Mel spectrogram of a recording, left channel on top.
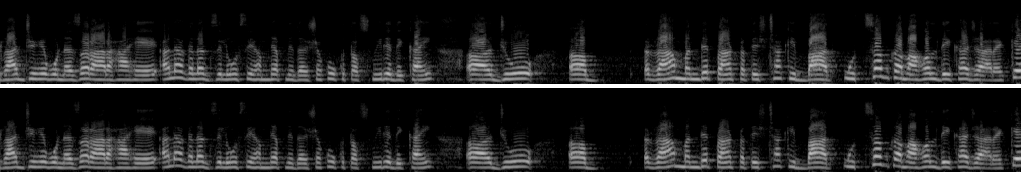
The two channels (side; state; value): both; normal; correlation 0.50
